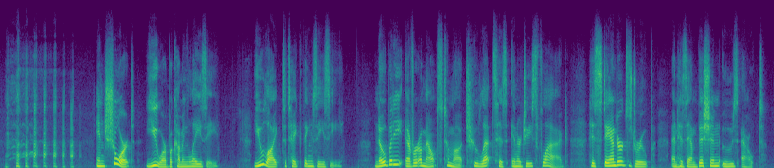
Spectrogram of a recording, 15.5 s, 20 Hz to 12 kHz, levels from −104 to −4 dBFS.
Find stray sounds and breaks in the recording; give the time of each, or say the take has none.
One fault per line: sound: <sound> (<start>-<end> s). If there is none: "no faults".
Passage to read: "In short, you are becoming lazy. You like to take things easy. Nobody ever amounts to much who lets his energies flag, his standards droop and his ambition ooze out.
sound: laugh (0.1-1.6 s)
